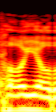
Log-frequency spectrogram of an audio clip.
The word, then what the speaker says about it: Pollo: P-O-L-L-O. – Yeah. – P-O-L. Say that again, sorry. – P-O-A-Y-O. – P-O-L-L-O. Okay. – See, L is the single L and A-Y is the double L.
